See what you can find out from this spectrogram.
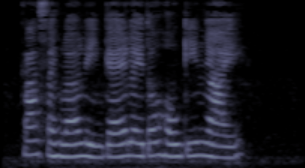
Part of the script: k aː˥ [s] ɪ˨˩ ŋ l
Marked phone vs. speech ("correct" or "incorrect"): correct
